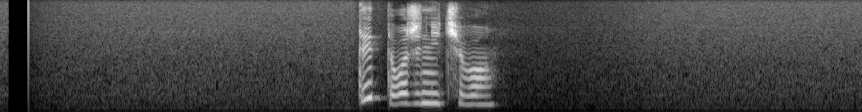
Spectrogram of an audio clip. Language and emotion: Russian, positive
